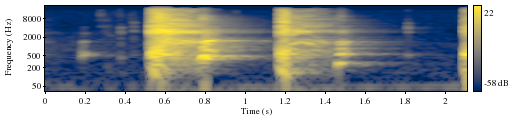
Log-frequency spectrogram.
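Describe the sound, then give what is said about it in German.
Harsh coughing from someone who has choked on their own saliva. Two loud, raspy coughing bursts are separated by a short pause, and a third cough begins right at the end, with no talking. “Entschuldigung, mich jetzt an meiner eigenen Spucke verschluckt.”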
